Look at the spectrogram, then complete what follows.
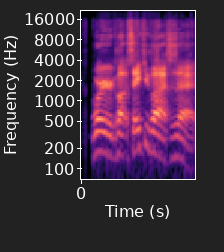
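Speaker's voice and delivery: acted, pointed, needling sarcastic tone. Retelling what Brandy asked while he worked on his doors, mock-sarcastic question. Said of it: "Like real sarcastically".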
